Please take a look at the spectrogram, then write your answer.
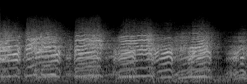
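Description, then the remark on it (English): A hornbill calls with a rapid series of loud, nasal, honking notes, about five in quick succession, with no voices present. “Most of the 61 hornbill species in the world exhibit these strange behaviors.”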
